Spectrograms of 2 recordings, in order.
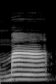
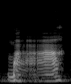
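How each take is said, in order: First: The pitch stays high and level. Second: The pitch dips down and then rises. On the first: It means mom. "first tone, means mom" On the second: It means horse. "which is the third tone"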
